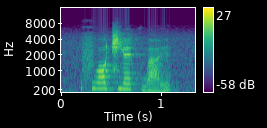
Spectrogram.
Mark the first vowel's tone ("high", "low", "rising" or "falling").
high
